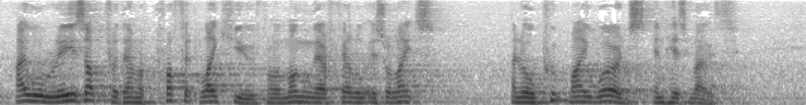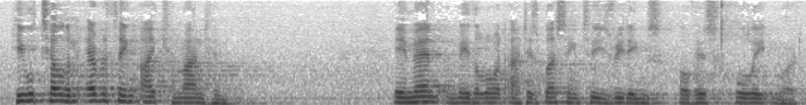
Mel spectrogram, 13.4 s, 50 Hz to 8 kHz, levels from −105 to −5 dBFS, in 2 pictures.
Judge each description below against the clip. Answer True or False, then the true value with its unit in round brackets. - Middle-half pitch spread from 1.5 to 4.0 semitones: True (2.9 semitones)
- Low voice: True (130 Hz)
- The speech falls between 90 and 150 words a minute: False (205 wpm)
